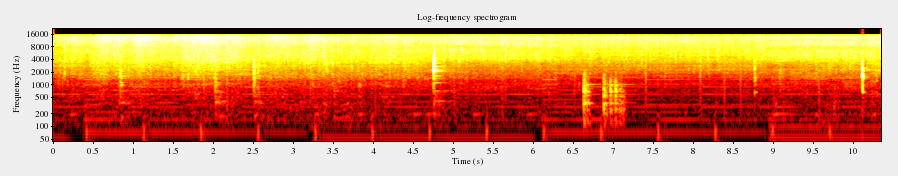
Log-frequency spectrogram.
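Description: Celery and onions frying in drained bacon grease over charcoal, with a steady broadband sizzle and a few sharp stirring clacks and scrapes, fairly close, with no talk.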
